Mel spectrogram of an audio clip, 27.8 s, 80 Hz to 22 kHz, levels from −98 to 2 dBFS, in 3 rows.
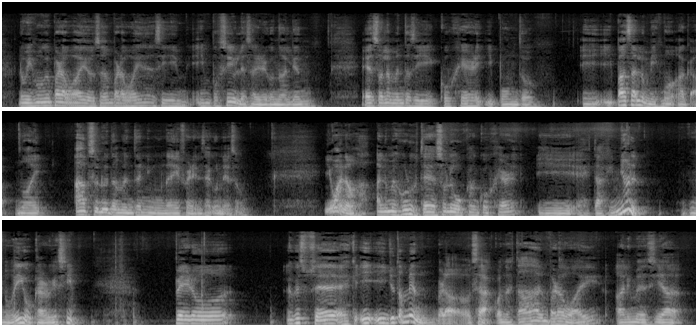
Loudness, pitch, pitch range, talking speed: -31 LUFS, 105 Hz, 95-125 Hz, 155 wpm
